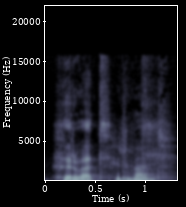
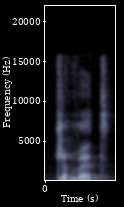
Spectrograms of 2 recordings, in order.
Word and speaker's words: Hrvat: En fait, le mot croate, en croate, ça se dit Hrvat. Et sauf que les Français, ils n'arrivent pas à prononcer ce H-là. Du coup, ils disaient Kirvat.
